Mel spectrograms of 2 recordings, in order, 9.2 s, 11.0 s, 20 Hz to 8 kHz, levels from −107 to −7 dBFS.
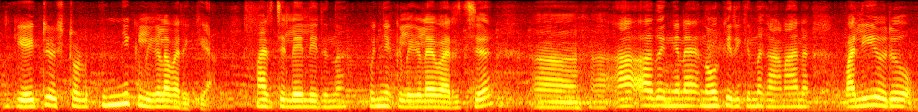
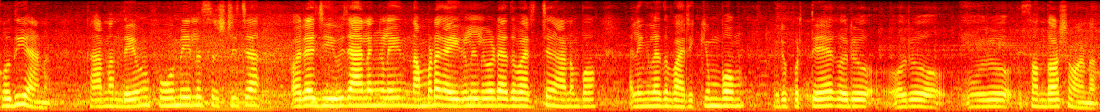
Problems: none marked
